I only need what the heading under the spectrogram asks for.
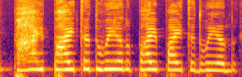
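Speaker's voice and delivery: high, urgent imitation of a distressed son; retold crying plea. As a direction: mimic a son crying out in pain. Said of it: "ele chorando muito". (imitando o filho aos prantos)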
